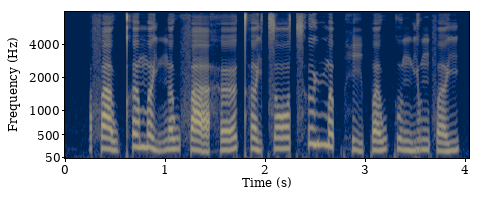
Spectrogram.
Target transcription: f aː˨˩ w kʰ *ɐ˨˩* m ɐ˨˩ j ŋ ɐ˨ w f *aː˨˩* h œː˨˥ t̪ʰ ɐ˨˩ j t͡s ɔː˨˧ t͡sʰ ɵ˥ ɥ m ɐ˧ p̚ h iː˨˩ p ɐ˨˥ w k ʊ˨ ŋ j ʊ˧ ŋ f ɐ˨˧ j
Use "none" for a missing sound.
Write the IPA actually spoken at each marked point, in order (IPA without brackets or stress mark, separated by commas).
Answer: ɐ˧, aː˨˩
